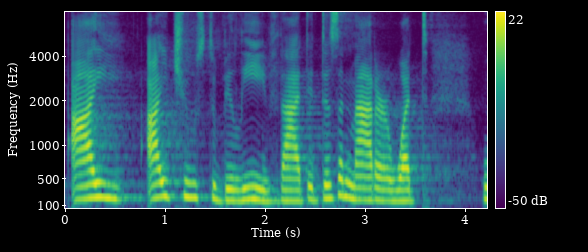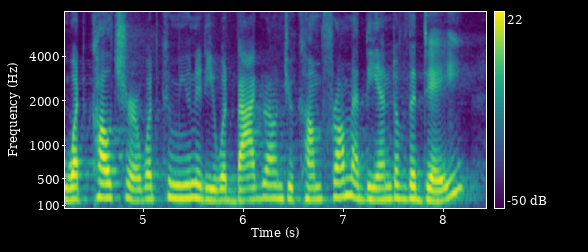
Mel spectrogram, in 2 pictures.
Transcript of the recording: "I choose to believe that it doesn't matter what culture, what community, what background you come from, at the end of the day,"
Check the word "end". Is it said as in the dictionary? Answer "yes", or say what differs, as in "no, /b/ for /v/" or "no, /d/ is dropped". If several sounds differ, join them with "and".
yes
